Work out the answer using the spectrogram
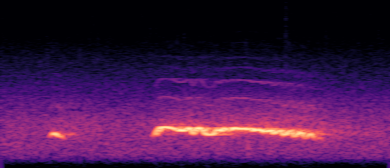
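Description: A tawny owl gives a short soft note, then a long, steady, slightly wavering hoot lasting over a second at a low-mid pitch; quiet background.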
